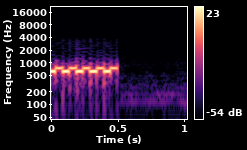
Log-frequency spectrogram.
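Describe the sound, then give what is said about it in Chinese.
A short burst of telephone ringing as a call comes in, a rapid warbling electronic trill that sounds loud for about half a second, then cuts off into near silence. “先这样，我这儿来电话。”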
